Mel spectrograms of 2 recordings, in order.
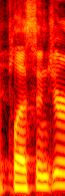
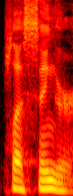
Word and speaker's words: Plessinger: Everyone murders his last name, including me. I always say Plessinger, and my wife's always like Plessinger.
